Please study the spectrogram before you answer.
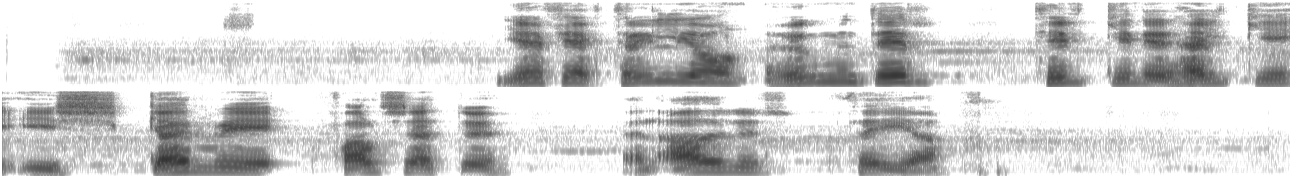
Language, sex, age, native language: Icelandic, male, 50-59, Icelandic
